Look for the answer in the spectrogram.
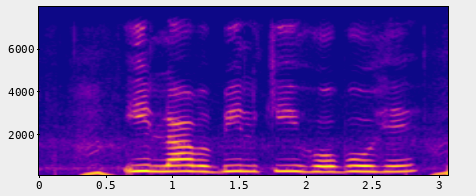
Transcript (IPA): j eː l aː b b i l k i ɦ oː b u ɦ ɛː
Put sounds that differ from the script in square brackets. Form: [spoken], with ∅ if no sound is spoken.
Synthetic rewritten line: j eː l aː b b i l k i ɦ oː b [o] ɦ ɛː

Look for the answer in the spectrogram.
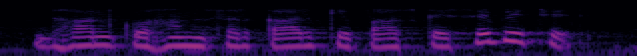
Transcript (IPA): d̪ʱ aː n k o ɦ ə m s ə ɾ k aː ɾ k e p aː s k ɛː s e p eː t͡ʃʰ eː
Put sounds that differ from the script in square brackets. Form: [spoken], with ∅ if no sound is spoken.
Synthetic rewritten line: d̪ʱ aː n k o ɦ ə m s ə ɾ k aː ɾ k e p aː s k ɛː s e [b] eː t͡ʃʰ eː

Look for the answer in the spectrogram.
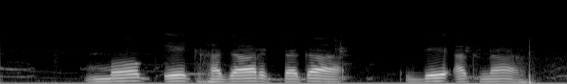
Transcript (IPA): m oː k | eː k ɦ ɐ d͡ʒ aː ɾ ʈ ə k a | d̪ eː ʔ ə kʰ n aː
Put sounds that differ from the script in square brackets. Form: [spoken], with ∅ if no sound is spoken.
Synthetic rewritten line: m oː k | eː k ɦ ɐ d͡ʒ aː ɾ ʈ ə k a | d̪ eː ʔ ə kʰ n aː

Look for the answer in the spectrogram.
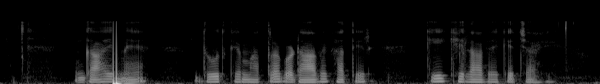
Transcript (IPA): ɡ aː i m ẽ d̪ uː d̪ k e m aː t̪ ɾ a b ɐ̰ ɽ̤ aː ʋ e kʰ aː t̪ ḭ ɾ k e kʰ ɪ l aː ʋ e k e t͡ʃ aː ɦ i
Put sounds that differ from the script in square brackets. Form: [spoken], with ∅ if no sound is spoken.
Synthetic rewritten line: ɡ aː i m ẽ d̪ uː d̪ k e m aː t̪ ɾ a b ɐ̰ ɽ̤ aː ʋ e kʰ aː t̪ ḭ ɾ k [i] kʰ ɪ l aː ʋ e k e t͡ʃ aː ɦ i

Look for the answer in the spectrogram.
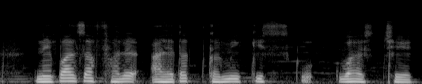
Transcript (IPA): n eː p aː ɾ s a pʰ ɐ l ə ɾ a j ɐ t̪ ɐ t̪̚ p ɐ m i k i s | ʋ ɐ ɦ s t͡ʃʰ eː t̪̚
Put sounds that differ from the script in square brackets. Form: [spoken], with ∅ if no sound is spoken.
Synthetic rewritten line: n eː p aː [l] s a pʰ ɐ l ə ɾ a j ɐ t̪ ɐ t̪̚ [k] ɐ m i k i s | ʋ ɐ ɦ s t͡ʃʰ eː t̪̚

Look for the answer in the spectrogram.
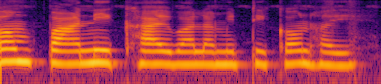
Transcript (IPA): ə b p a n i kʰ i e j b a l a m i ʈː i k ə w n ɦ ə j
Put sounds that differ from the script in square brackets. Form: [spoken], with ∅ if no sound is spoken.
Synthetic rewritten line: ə [m] p a n i kʰ [a] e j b a l a m i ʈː i k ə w n ɦ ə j

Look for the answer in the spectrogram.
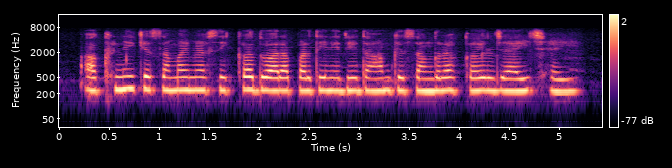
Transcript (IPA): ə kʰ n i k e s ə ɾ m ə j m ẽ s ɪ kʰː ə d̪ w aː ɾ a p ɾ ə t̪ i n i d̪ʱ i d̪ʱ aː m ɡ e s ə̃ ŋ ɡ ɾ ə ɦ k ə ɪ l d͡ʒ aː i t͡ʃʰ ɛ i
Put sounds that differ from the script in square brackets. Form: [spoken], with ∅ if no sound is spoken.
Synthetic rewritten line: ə kʰ n i k e s ə [∅] m ə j m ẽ s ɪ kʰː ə d̪ w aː ɾ a p ɾ ə t̪ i n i d̪ʱ i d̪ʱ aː m [k] e s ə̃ ŋ ɡ ɾ ə ɦ k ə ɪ l d͡ʒ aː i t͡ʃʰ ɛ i

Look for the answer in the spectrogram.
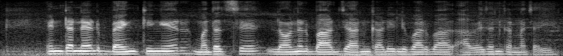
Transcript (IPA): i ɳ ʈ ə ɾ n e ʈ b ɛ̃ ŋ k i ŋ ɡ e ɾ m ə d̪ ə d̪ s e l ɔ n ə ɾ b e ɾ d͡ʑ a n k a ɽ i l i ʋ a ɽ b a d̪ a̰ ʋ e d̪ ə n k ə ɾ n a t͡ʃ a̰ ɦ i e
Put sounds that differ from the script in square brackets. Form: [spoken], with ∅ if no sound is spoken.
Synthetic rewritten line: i ɳ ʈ ə ɾ n e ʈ b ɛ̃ ŋ k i ŋ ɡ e ɾ m ə d̪ ə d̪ s e l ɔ n ə ɾ b [a] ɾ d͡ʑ a n k a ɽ i l i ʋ a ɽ b a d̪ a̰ ʋ e d̪ ə n k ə ɾ n a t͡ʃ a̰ ɦ i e

